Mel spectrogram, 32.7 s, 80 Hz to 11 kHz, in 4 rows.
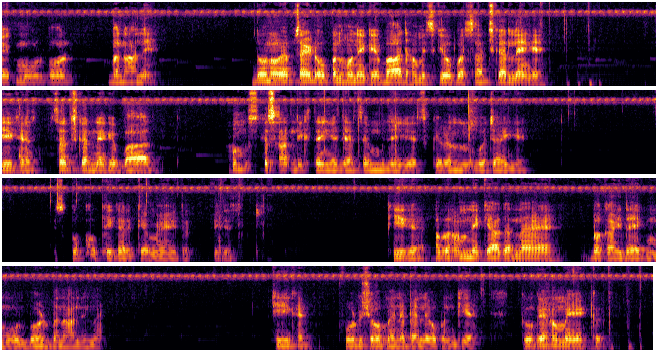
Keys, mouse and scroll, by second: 5.2-7.7 typing, 8.8 click, 11.1 click, 12.0-13.4 typing, 13.8 Return, 15.1 click, 16.1 right click, 16.8 click, 18.8 ctrl+v, 19.3 Return, 23.8 scroll down 1, 25.4 scroll down 1, 26.1 scroll up 1, 27.0 click, 30.3 click, 31.9 ctrl+n.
